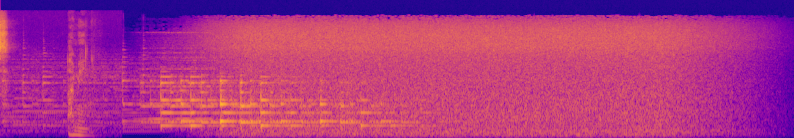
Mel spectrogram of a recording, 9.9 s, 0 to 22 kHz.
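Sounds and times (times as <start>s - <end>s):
closing music: 0.0s - 5.6s.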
